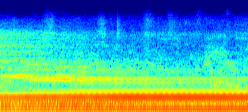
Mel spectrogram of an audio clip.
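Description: Live rock band holding a chord at the end of a song: electric guitar sustaining over a low bass note, steady and unchanging.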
